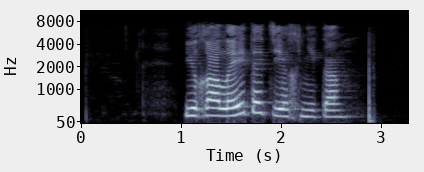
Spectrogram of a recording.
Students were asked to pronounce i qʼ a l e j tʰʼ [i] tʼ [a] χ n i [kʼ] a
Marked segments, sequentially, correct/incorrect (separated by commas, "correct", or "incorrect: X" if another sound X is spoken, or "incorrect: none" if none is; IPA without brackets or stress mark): incorrect: a, incorrect: e, correct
